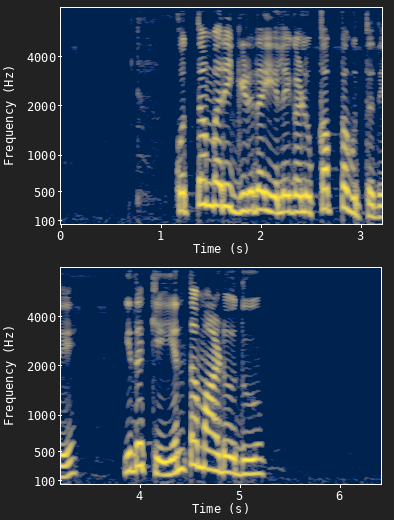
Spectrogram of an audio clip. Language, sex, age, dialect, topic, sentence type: Kannada, female, 25-30, Coastal/Dakshin, agriculture, question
